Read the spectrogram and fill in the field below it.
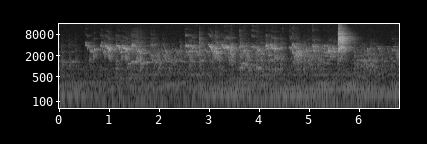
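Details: Parakeets singing around 2pm begin after a quiet half second, then keep up a warbling, chirpy chatter of rising and falling notes, capped by one sharp loud squawk near the end.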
